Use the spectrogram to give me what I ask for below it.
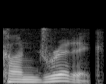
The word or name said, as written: chondritic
